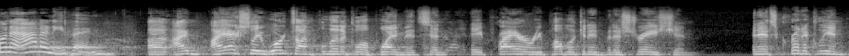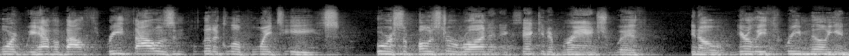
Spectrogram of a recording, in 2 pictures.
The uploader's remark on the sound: Live From CPAC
